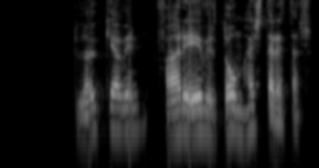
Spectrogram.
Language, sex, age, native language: Icelandic, male, 30-39, Icelandic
